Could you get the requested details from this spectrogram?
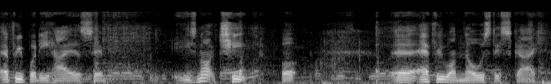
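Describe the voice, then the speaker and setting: Music plays in the background as the speech moves at a moderate pace with ordinary pitch variation and long, frequent pauses. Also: man, fairly low pitch for a man. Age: 40s. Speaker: crypto livestreamer. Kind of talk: casual livestream chat. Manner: rambling, casual with fillers.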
